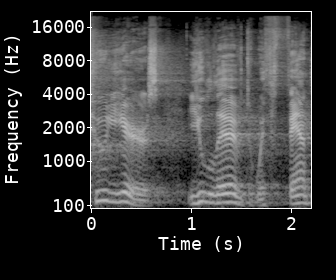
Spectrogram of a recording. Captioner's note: none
